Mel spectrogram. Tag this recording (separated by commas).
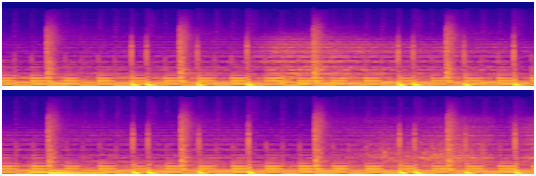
Music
